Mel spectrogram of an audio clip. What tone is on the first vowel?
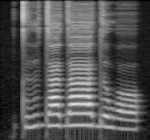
rising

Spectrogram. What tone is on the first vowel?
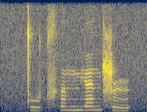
rising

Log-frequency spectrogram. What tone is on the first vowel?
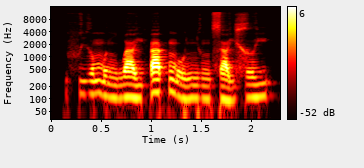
rising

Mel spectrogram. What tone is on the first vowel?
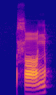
rising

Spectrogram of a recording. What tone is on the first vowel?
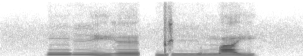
falling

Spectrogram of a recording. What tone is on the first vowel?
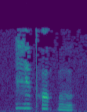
high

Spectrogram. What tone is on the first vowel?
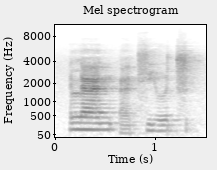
high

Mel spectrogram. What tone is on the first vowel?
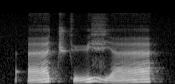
rising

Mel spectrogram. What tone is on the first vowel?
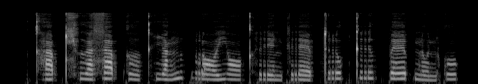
low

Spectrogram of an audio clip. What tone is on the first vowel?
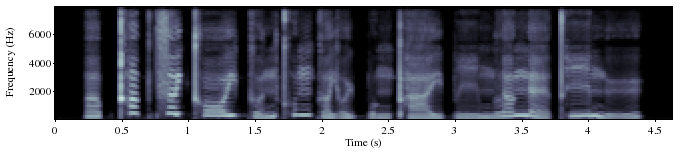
rising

